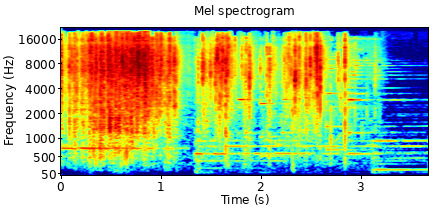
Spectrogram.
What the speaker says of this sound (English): why is the noise gate picking up me rustling my cookies?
